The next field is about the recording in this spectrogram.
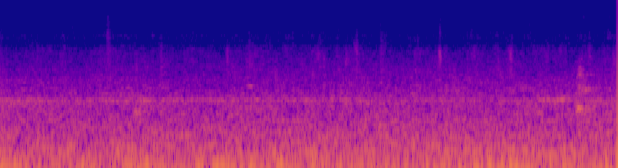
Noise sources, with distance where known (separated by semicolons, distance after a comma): dog barking or whining, far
